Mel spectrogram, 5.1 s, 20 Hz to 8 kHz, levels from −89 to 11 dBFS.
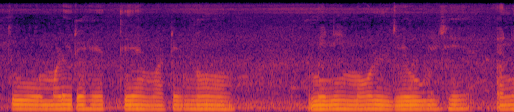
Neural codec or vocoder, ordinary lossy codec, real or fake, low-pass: none; none; real; 7.2 kHz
